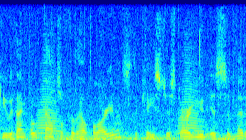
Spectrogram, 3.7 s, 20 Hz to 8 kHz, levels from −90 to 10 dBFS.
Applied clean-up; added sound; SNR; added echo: none; Thunder / Rain + Brass instrument; 5 dB; none.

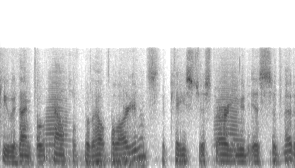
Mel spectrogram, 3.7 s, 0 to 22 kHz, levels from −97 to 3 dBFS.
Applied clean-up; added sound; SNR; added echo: neural mask model RNNoise.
